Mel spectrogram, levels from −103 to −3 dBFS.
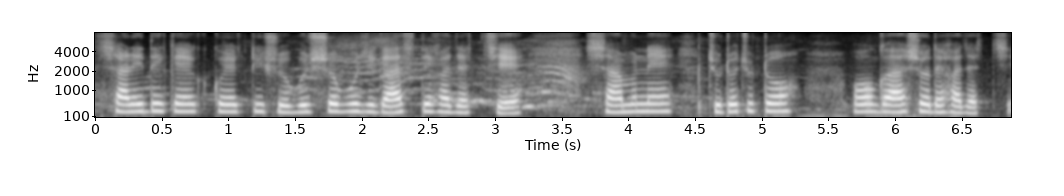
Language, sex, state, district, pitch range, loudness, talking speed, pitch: Bengali, female, Assam, Hailakandi, 240-265 Hz, -16 LUFS, 120 wpm, 255 Hz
